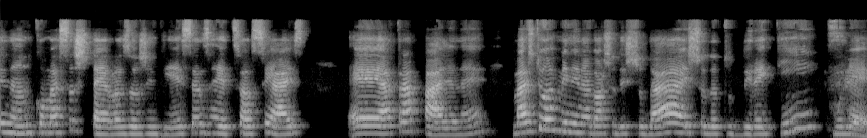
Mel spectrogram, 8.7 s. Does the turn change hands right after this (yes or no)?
yes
